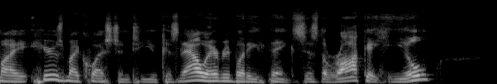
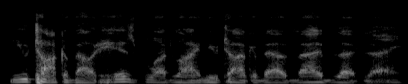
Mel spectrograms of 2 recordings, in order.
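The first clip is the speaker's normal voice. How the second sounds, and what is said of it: Imitates another person's voice. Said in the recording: “That's a pretty good impression... it was spot on.”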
